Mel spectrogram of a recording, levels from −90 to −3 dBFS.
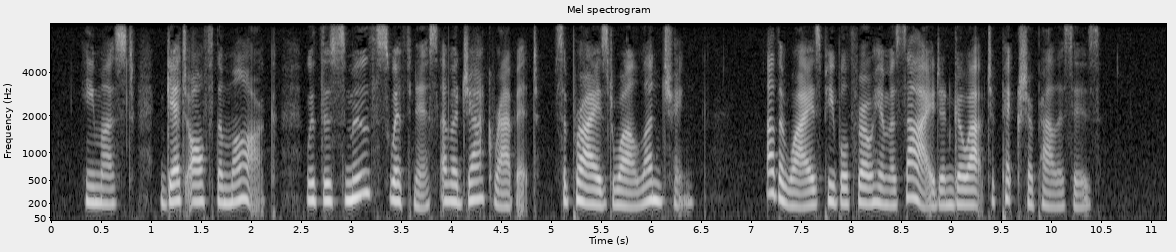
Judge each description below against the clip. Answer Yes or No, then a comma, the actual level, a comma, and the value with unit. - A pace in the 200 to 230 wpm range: No, average, 150 wpm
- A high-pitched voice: Yes, high, 200 Hz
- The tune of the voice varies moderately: Yes, average, 4.1 semitones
